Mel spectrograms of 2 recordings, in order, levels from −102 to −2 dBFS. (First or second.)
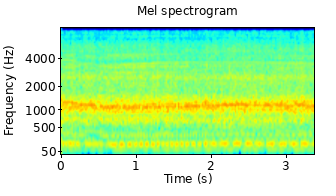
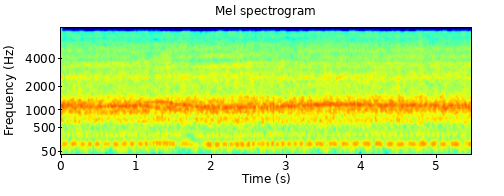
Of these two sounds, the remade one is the second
